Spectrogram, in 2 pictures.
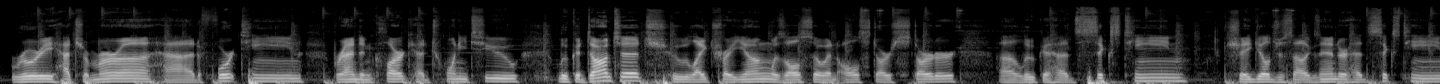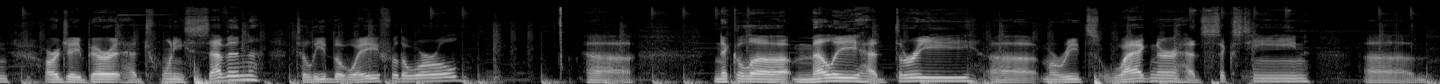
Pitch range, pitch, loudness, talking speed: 105-135 Hz, 120 Hz, -21 LUFS, 105 wpm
